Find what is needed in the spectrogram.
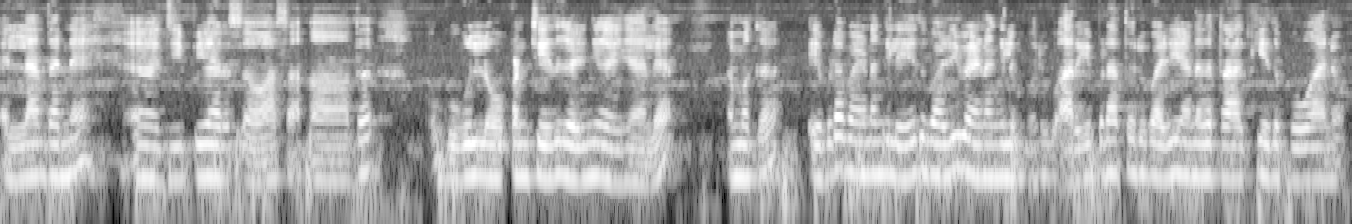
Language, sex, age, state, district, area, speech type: Malayalam, female, 30-45, Kerala, Kottayam, rural, spontaneous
